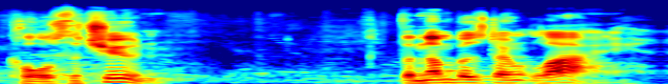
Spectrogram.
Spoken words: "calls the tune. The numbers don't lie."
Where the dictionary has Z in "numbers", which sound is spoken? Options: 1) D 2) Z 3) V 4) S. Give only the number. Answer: 2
